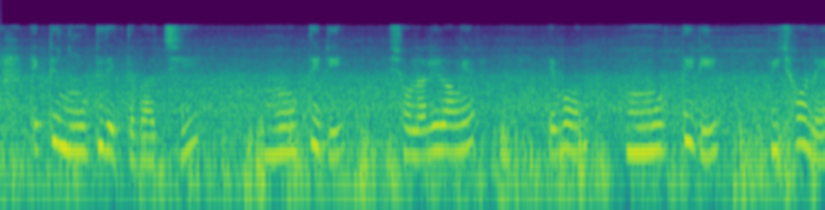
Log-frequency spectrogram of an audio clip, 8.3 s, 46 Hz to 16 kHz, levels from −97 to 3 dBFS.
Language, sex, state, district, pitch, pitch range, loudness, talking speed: Bengali, female, West Bengal, Paschim Medinipur, 235 Hz, 215-250 Hz, -14 LUFS, 75 wpm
